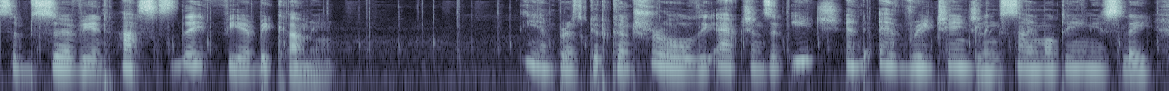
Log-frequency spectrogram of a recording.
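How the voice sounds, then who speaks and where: Man voicing a haughty changeling queen, pitched up high. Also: a little mellow, low-quality recording. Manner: haughty, deliberate, grandly self-justifying. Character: ruthless, imperious female changeling insect queen.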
